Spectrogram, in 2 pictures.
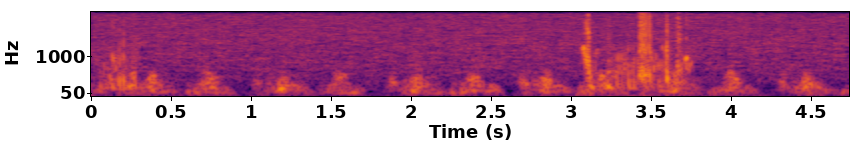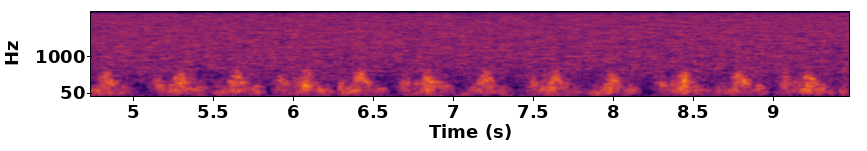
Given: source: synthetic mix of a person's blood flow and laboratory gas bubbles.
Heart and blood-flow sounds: Doppler ultrasound of blood flow; precordium
0.02-0.31 s: bubbles
3.04-3.77 s: bubbles
From the record:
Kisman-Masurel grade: 223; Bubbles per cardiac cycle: several, 3 to 8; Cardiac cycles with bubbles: 10 to 50%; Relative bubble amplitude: loud (0.450 to 0.775); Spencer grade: 2 (many but less than half of the cardiac periods contain bubble signals, singularly or in groups); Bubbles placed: anywhere in the cardiac cycle

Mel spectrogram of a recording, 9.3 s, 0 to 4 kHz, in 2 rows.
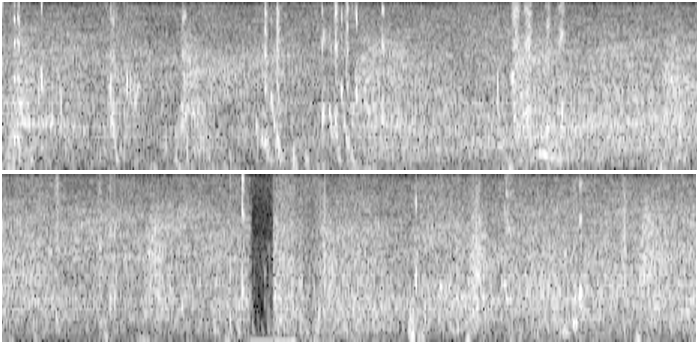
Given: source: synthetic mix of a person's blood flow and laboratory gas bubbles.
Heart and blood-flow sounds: Doppler ultrasound of blood flow; subclavian vein
0.02-0.45 s: bubbles
0.61-0.94 s: bubbles
1.04-1.12 s: bubbles
1.14-1.42 s: bubbles
1.67-1.91 s: bubbles
2.09-2.43 s: bubbles
2.50-2.58 s: bubbles
3.27-3.34 s: bubbles
3.37-3.81 s: bubbles
4.00-4.05 s: bubbles
4.41-4.58 s: bubbles
4.95-5.04 s: bubbles
5.25-5.42 s: bubbles
5.79-5.88 s: bubbles
6.01-6.51 s: bubbles
6.59-6.79 s: bubbles
7.35-8.16 s: bubbles
8.19-8.54 s: bubbles
8.97-9.26 s: bubbles
From the record:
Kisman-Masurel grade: 242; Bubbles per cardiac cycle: several, 3 to 8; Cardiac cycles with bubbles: 100%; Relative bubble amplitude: moderate (0.250 to 0.450); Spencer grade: 3 (all of the cardiac periods contain showers or single bubble signals, but not dominating or overriding the cardiac motion signals); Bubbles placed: anywhere in the cardiac cycle

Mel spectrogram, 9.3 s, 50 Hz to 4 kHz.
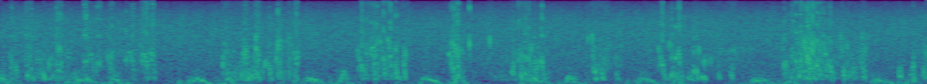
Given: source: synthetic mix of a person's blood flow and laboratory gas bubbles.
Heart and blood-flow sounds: Doppler ultrasound of blood flow; precordium
0.08-1.18 s: bubbles
1.23-1.58 s: bubbles
2.19-3.01 s: bubbles
3.54-4.10 s: bubbles
4.46-4.74 s: bubbles
4.85-5.51 s: bubbles
5.86-6.25 s: bubbles
6.55-7.40 s: bubbles
7.80-8.71 s: bubbles
8.96-9.06 s: bubbles
9.09-9.28 s: bubbles
From the record:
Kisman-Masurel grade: 444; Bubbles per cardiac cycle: continuous sound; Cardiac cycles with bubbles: 100%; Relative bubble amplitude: maximal (0.775 to 0.999); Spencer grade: 4 (maximum detectable bubble signal sounding continuously throughout systole and diastole of every cardiac period, and overriding the amplitude of the normal cardiac signals); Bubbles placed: only in the low amplitude regions of the cardiac cycle

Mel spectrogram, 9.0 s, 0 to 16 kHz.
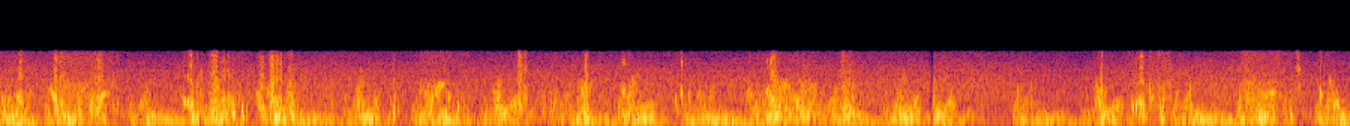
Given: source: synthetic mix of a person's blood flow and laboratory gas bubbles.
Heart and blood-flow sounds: Doppler ultrasound of blood flow; precordium
0.00-0.22 s: bubbles
0.31-0.80 s: bubbles
1.20-2.00 s: bubbles
2.59-2.68 s: bubbles
2.79-3.13 s: bubbles
3.43-3.53 s: bubbles
3.84-3.96 s: bubbles
4.12-4.23 s: bubbles
4.48-4.63 s: bubbles
4.98-5.47 s: bubbles
5.54-5.76 s: bubbles
7.28-7.41 s: bubbles
7.51-7.81 s: bubbles
8.27-8.69 s: bubbles
8.77-8.93 s: bubbles
From the record:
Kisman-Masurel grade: 233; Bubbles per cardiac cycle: several, 3 to 8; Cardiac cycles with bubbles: 50 to 99%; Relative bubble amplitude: loud (0.450 to 0.775); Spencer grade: 3 (all of the cardiac periods contain showers or single bubble signals, but not dominating or overriding the cardiac motion signals); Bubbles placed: anywhere in the cardiac cycle

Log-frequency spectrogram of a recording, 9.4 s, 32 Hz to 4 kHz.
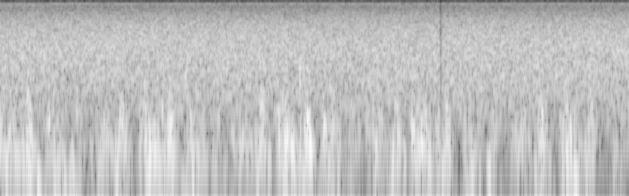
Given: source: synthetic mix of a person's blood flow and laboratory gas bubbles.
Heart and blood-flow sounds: Doppler ultrasound of blood flow; precordium
no bubbles
From the record:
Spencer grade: 0 (complete lack of bubble signals)

